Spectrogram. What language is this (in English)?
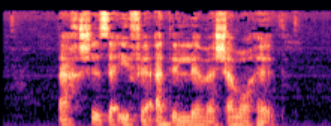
Persian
